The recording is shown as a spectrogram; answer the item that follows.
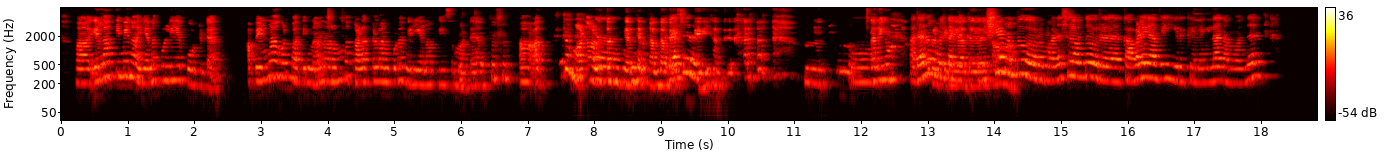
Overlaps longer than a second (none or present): present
